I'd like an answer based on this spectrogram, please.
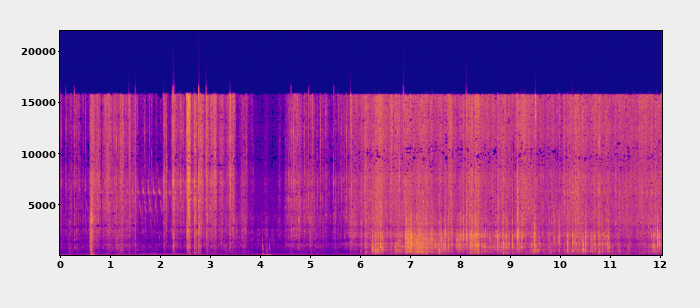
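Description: Bagged ice cubes poured out of a plastic bag into an IcyBreeze portable air-conditioner cooler: a dense clatter of cubes tumbling into the chest, with the bag crinkling, starting about six seconds in and loudest just after. Before that, two single knocks.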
